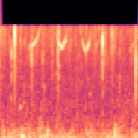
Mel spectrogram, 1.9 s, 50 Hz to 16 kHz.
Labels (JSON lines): {"label": "biophony, dolphin", "recorder": "SoundTrap 500"}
